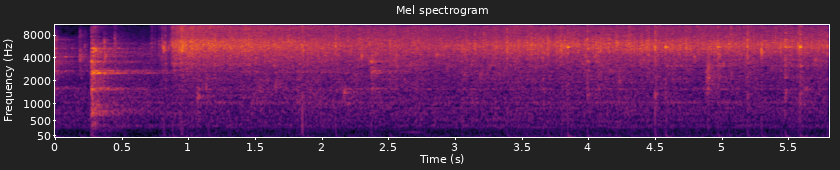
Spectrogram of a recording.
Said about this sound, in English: We wait for our onions to brown a bit.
